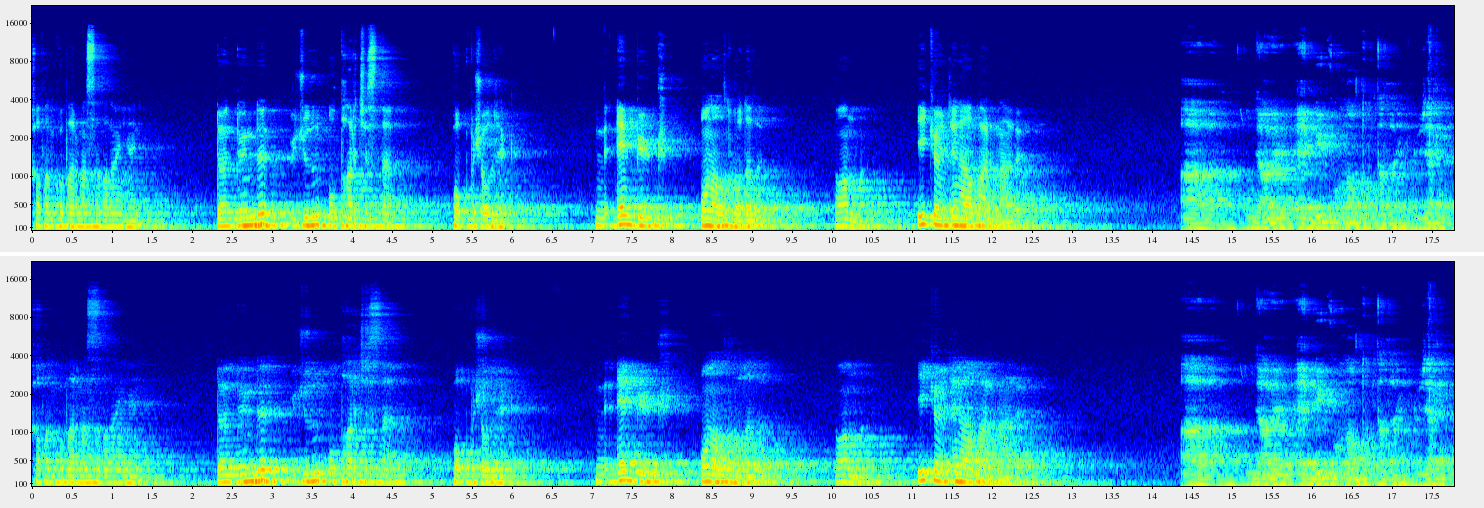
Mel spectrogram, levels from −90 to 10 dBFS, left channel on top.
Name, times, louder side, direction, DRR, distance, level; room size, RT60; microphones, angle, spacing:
voice 1, 0.0-1.4 2.3-4.5 5.3-5.9 7.0-8.0 8.4-9.2 10.0-10.5 11.1-12.4, left 1 dB, 65° left, 4 dB, 1.7 m, -23 dB
voice 2, 14.4-14.9 15.2-17.6, equal, ahead, -4 dB, 4.8 m, -30 dB
22.0 x 13.5 x 9.5 m, 2.5 s
head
